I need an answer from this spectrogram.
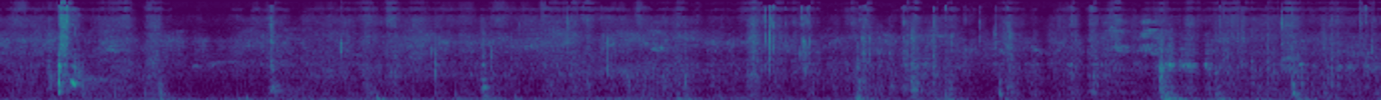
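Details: A litter of week-old Pungsan puppies under their mother Iseul's care, with low grunting, snuffling and short whimpers scattered over rustling movement in a small indoor space, with sharper squeaks around the first and last seconds.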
